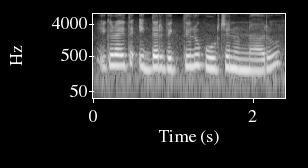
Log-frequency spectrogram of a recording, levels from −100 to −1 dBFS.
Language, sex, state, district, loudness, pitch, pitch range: Telugu, female, Telangana, Hyderabad, -16 LUFS, 245 Hz, 225-270 Hz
